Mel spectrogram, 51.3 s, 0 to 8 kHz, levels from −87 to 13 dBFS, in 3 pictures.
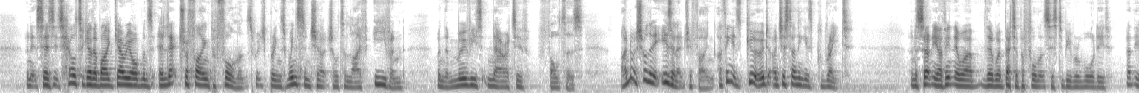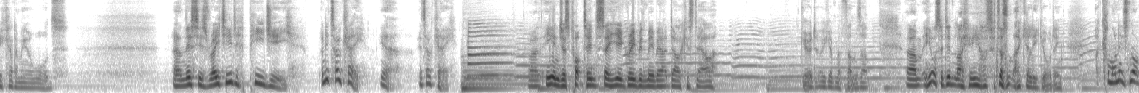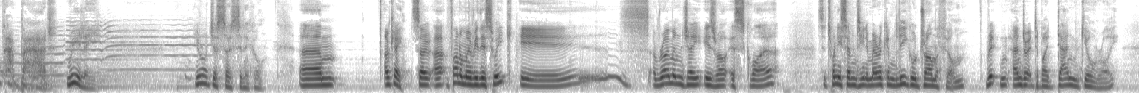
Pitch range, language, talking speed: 135-180 Hz, English, 165 wpm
